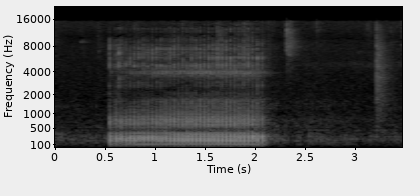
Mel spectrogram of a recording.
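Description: A single long rattling breath, about 1.5 seconds, with rapid buzzing flutter through it: a dog snoring, with soft room noise around it.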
